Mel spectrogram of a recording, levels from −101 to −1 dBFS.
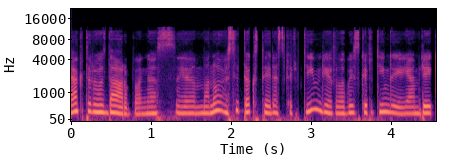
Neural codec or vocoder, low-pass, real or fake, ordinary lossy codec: codec, 24 kHz, 1 kbps, SNAC; 10.8 kHz; fake; Opus, 24 kbps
